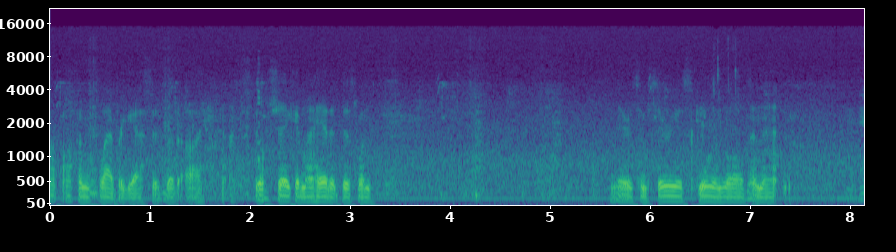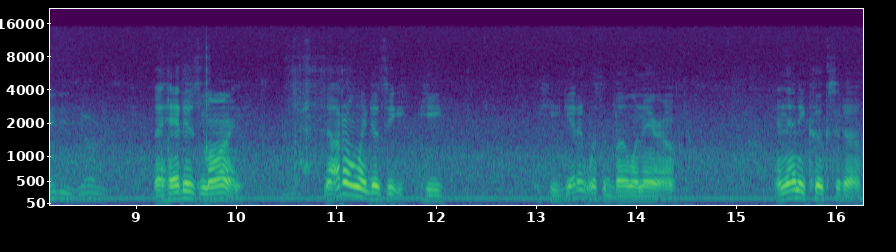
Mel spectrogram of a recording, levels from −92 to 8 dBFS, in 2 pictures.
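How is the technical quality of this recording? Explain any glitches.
The recording has four short decoding glitches. Brief chirp-like blips and bursts of noise break into the sound at 2.07 s, from 4.06 to 4.08 s, from 12.48 to 12.51 s and from 14.47 to 14.49 s. The first is the loudest, peaking around -20 dBFS. The later ones sit lower, near -30 to -35 dBFS. Each is a corrupt frame decoded: flipped bits in a compressed frame made the decoder misread gains or codes, spraying energy into the wrong frequencies for about the length of each damaged frame.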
